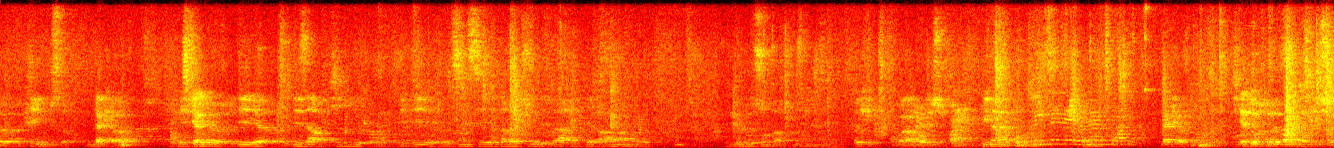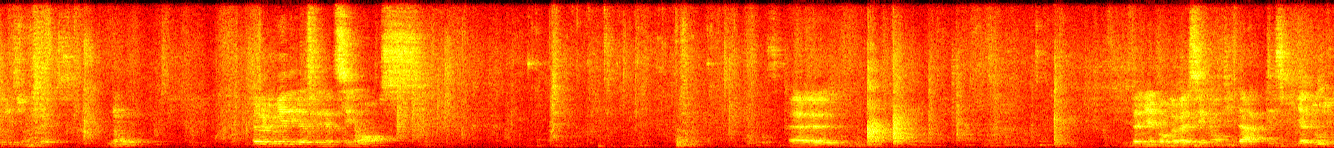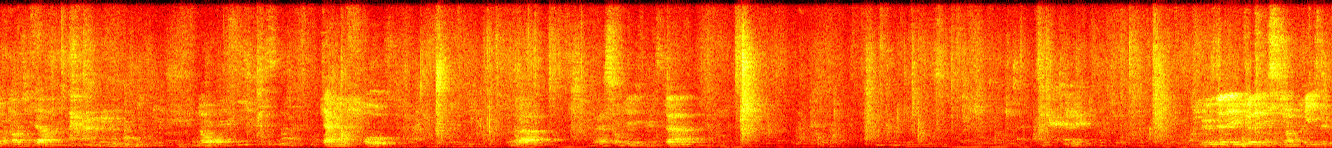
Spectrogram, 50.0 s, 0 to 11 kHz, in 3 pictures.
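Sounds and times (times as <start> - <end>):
meeting room background noise: 0.0 - 50.0
low indistinct voices: 21.2 - 50.0.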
